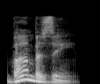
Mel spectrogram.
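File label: "bombasine", British English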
